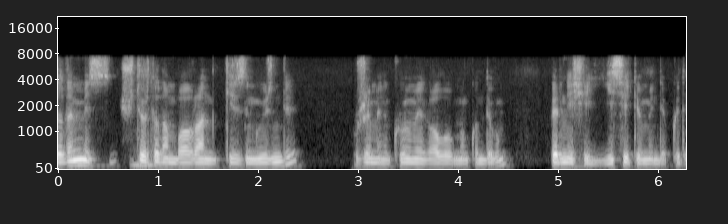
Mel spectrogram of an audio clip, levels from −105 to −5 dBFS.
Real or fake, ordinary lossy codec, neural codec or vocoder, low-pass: real; none; none; 7.2 kHz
